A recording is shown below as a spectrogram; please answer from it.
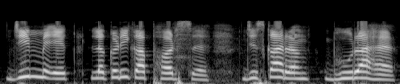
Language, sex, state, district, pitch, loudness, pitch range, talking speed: Hindi, female, Jharkhand, Palamu, 275 Hz, -13 LUFS, 250-300 Hz, 165 wpm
